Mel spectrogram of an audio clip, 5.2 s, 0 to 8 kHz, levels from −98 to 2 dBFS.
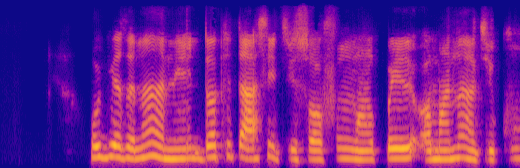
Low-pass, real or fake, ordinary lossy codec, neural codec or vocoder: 7.2 kHz; fake; AAC, 48 kbps; codec, 16 kHz, 2 kbps, X-Codec, HuBERT features, trained on general audio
